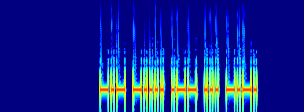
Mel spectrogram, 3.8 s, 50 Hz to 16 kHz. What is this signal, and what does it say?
Morse code, heard as a keyed tone, about 34 wpm, 700 Hz. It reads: K6WSC
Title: USA Call Signs Repeated 2x 35wpm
